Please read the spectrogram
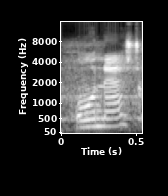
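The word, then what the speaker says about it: honest: लेकिन जो अब जब वर्ड को पूरा हम पढ़ते हैं, जैसे ऑनेस्ट को हमने पढ़ा तो हमारी साउंड क्या आ रही है? ओ, यानी वोवल की साउंड आ रही है. एच हमारा साइलेंट वर्ड है इसमें, इसलिए ये क्या है?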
